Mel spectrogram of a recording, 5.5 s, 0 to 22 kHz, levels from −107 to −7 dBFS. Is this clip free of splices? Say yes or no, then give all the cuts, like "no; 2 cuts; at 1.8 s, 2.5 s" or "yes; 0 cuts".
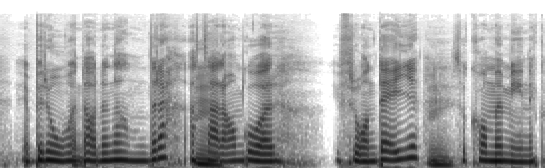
no; 1 cut; at 2.4 s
